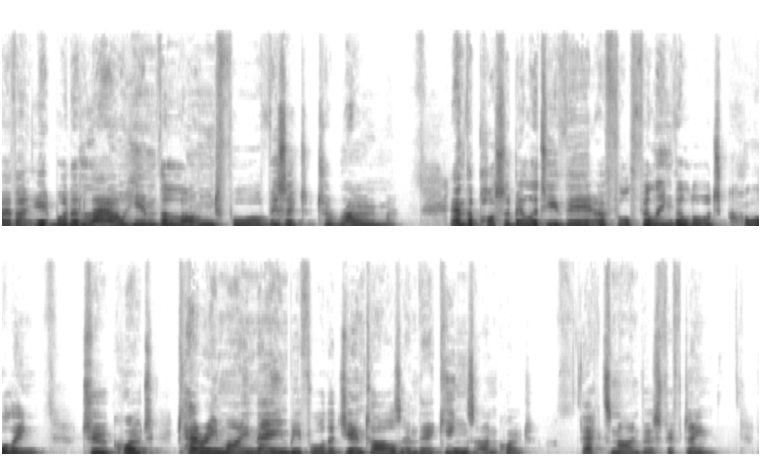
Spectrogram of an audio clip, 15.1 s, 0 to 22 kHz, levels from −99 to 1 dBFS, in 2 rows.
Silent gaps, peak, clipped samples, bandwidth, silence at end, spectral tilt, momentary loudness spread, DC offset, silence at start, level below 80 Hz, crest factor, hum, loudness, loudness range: none; -8 dBFS; under 0.1%; 19 kHz; 0.45 s; -7 dB/octave; 11 LU; under 0.1%; 0 s; -62 dBFS; 20 dB; none; -29 LUFS; 5 LU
